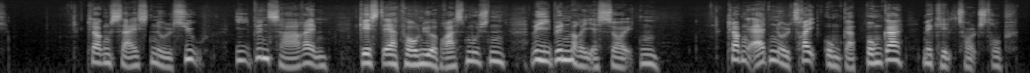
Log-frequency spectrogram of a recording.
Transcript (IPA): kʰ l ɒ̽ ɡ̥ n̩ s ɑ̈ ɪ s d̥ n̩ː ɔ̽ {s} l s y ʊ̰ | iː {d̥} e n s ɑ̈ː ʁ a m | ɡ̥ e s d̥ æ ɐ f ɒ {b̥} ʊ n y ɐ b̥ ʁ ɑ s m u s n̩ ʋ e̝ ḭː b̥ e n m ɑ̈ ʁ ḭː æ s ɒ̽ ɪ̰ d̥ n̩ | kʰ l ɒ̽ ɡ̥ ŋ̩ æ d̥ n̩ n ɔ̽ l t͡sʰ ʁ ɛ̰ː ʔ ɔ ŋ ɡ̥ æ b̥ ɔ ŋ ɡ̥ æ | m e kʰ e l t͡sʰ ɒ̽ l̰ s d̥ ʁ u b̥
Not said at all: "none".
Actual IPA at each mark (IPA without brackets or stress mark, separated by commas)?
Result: none, b̥, none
